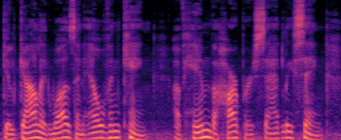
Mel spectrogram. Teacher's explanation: Very neatly iambic tetrameter, right? In rhyming couplets. · That first stanza almost perfectly iambic all the way through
